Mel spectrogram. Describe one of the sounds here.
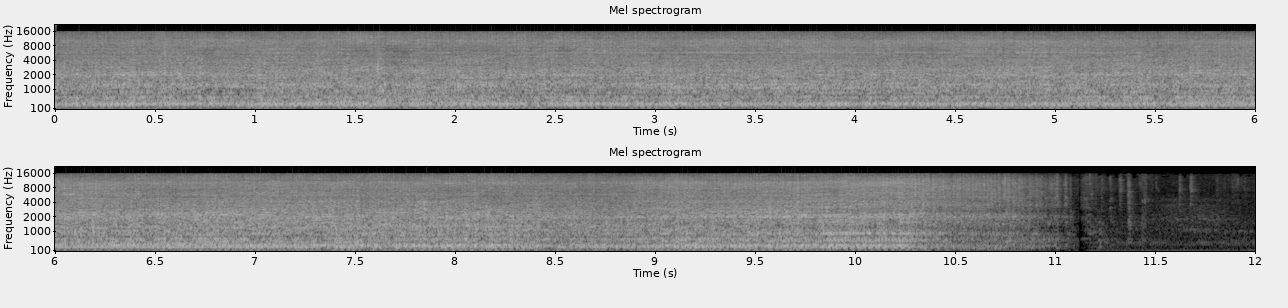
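A small engine runs steadily.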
